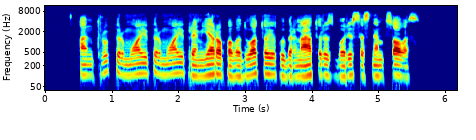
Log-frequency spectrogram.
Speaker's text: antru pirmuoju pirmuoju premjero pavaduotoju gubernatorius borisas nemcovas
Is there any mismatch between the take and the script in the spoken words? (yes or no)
no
